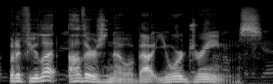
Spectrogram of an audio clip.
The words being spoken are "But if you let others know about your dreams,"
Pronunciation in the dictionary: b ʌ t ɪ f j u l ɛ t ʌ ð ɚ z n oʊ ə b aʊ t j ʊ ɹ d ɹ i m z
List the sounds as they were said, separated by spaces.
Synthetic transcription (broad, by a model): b ʌ t ɪ f j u l ɛ t ʌ ð ɚ z n oʊ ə b aʊ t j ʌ ɹ d ɹ i m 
